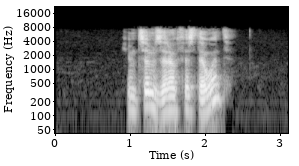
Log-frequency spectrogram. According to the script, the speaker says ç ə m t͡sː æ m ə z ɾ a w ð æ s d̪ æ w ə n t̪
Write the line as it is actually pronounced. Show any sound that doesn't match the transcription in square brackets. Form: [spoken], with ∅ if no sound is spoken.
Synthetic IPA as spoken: ç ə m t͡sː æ m ə z ɾ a w [θ] æ s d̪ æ w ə n t̪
